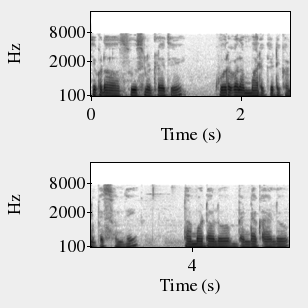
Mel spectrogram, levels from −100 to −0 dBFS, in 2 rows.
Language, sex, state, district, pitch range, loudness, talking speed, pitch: Telugu, male, Andhra Pradesh, Srikakulam, 115-125 Hz, -17 LUFS, 90 wpm, 120 Hz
